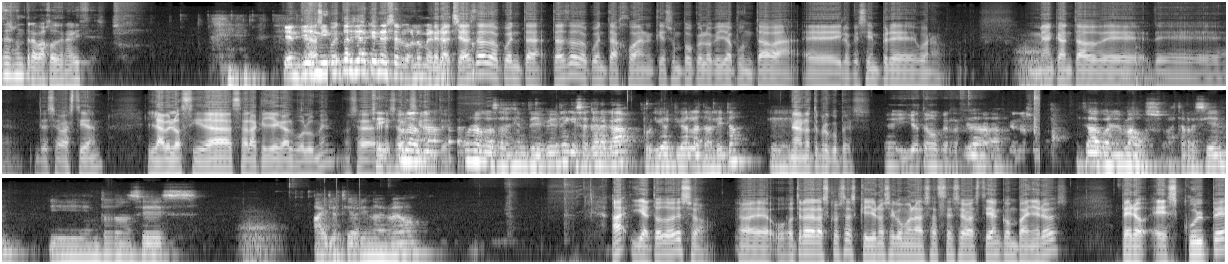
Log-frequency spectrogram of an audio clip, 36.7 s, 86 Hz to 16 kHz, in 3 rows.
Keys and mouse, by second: 0.1 click, 0.5-1.7 middle drag, 2.4 ctrl+s, 2.8 a, 5.1 a, 5.5 a, 5.6 ctrl+s, 13.9 ctrl+s, 18.3 ctrl+s.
